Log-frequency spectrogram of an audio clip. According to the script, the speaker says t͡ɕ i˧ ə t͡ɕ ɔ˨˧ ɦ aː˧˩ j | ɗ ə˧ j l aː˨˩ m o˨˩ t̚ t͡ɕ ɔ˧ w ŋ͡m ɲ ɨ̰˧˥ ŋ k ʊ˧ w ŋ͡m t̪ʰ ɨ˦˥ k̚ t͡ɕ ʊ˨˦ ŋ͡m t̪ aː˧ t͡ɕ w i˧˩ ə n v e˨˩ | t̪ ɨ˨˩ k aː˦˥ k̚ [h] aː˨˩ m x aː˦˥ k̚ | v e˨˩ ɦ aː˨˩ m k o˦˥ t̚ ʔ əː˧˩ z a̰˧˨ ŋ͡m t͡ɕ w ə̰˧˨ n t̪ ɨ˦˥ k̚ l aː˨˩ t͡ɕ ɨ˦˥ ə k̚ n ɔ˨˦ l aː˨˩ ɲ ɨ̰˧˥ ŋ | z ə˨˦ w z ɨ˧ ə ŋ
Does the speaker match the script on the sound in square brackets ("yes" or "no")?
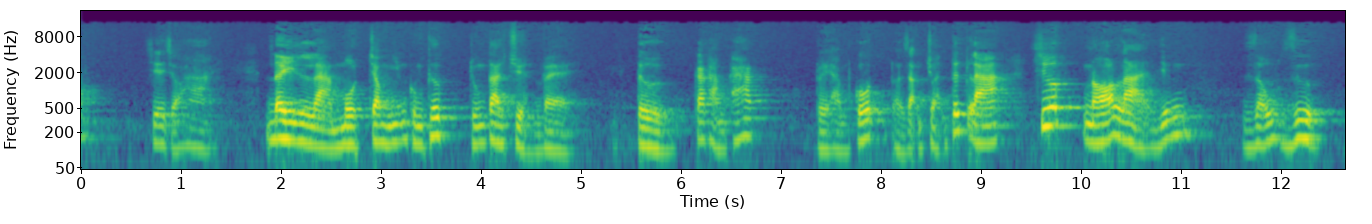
yes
